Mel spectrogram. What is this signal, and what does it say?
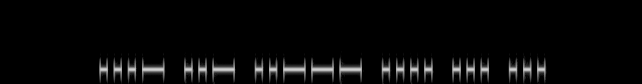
Morse code, heard as a keyed tone, about 17 wpm, 700 Hz. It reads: VU2HSS
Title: DXCC-100 Call Signs - 6 Characters - 17wpm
